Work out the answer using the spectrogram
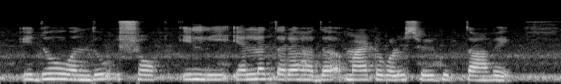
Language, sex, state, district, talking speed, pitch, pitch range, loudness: Kannada, female, Karnataka, Koppal, 95 wpm, 225 Hz, 220-245 Hz, -13 LUFS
